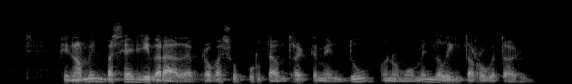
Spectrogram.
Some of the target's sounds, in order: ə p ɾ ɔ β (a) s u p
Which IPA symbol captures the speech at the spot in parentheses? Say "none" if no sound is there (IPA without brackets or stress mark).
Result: a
